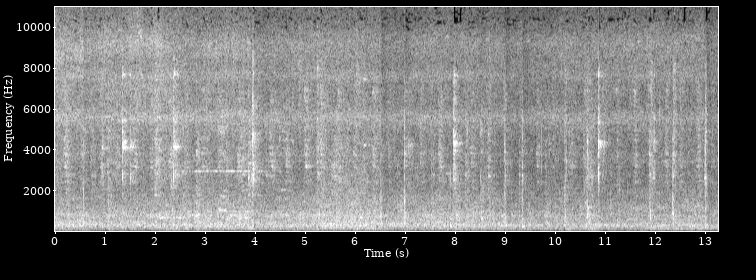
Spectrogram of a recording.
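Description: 15-inch gauge steam-hauled train running slowly, heard from on board: a steady rumble and rattle of the coaches, with scattered clicks from the wheels on the track.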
